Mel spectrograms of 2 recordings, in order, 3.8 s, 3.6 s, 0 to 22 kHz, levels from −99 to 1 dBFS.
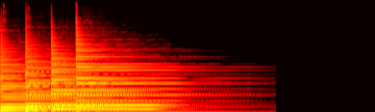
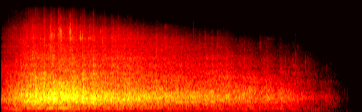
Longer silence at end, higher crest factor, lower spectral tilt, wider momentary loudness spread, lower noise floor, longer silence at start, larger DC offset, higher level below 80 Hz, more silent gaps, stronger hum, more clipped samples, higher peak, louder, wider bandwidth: first, 1.9 s vs 0.7 s; about the same, 20 dB vs 22 dB; first, -6.5 dB/octave vs -4 dB/octave; second, 17 LU vs 21 LU; about the same, -68 dBFS vs -69 dBFS; about the same, 0 s vs 0 s; neither; first, -50 dBFS vs -72 dBFS; neither; neither; neither; second, -12 dBFS vs -6 dBFS; second, -29 LUFS vs -26 LUFS; first, 17 kHz vs 13 kHz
